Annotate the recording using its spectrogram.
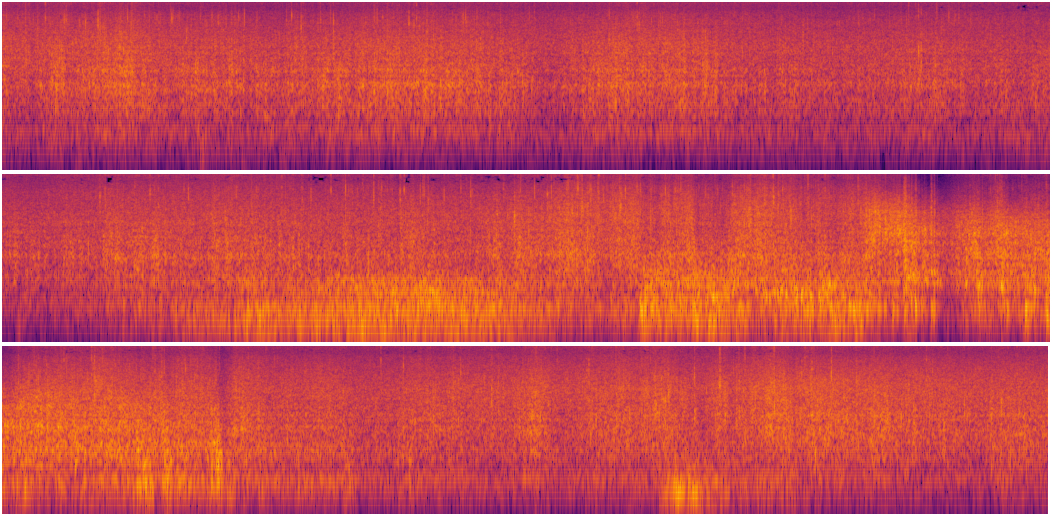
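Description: Heavy rain from a severe thunderstorm pouring steadily, with a long rumble of thunder that builds from a little under halfway through, is loudest around two-thirds in, then eases.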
